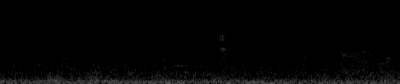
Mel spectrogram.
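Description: Near silence: faint room tone with light ticks, about two or three a second.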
